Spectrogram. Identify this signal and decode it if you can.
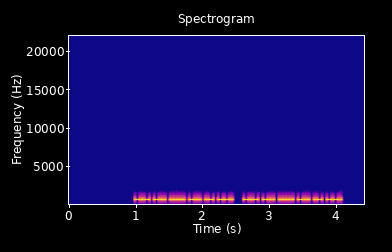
Morse code, heard as a keyed tone, about 50 wpm, 700 Hz. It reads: KD5DAG KD5DAG
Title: USA Call Signs Repeated 2x 50wpm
